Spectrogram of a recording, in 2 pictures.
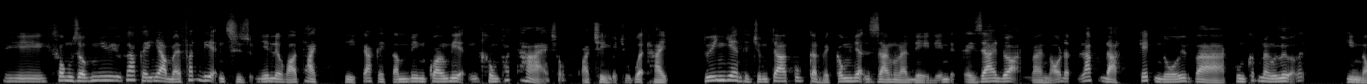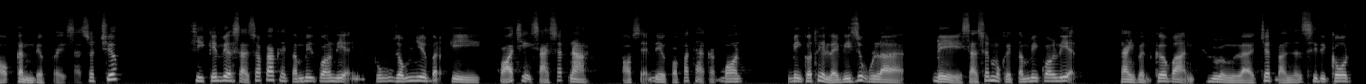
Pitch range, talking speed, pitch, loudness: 115-160 Hz, 275 wpm, 135 Hz, -31 LUFS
